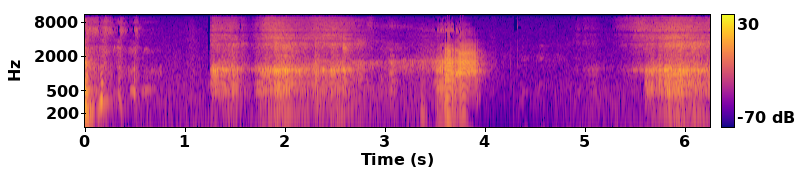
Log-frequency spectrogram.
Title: Drunk man snoring and balancing can on head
